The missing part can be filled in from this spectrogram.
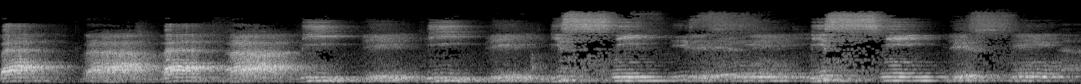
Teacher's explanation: ada di dua bibir dan tidak boleh keluar udaranya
